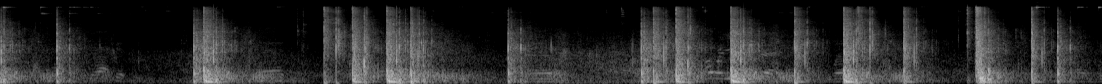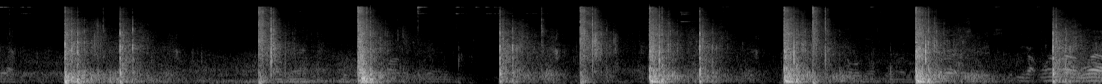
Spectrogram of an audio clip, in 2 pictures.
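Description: ATI FXH45 Moxie 1911 hybrid pistol fires full metal jacket rounds, sharp close gunshots in irregular bursts and single reports, with pauses between strings and a voice speaking in between.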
